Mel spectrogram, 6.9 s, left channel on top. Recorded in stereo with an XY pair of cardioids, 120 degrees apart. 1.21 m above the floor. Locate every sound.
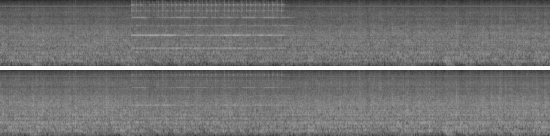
0.0 s running water: 30° right, 2 m
1.6 s a phone ringing: 30° left, 2.0 m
